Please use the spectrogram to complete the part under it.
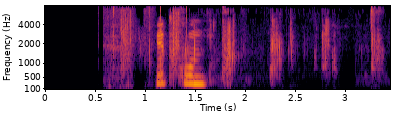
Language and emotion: Russian, neutral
